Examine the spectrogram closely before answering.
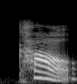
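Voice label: "kao" fourth tone, pinyin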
